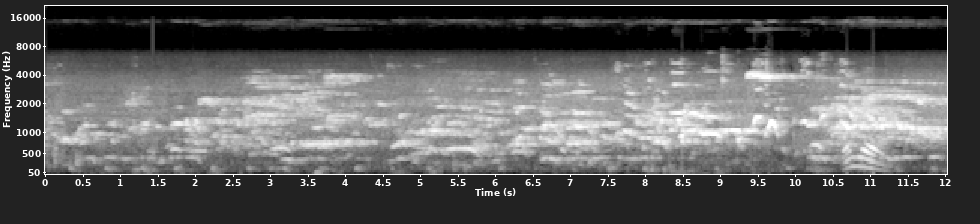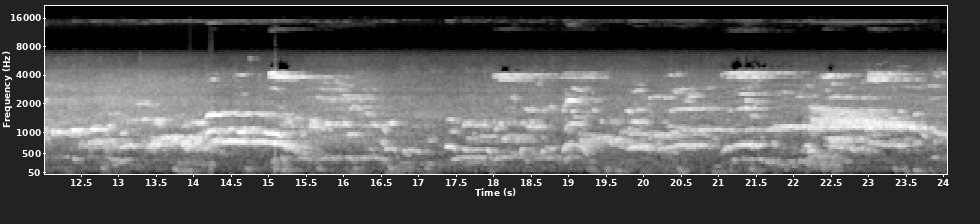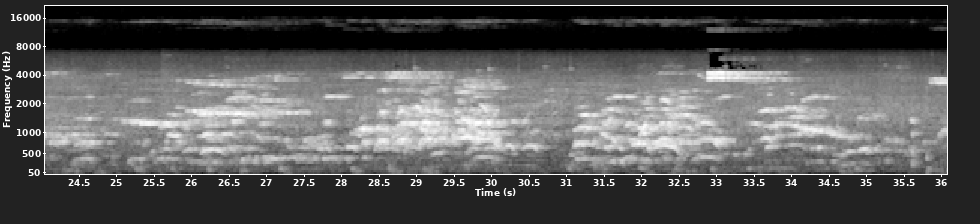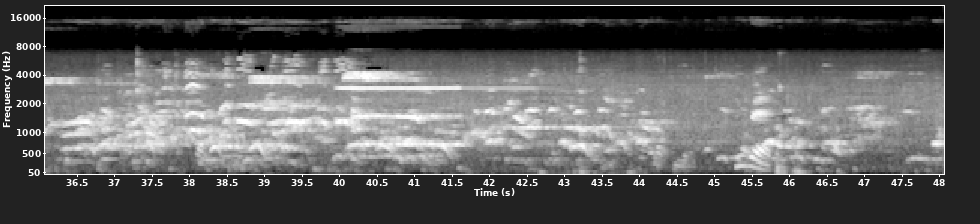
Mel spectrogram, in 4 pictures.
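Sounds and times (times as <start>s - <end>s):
crowd shouting and chattering: 0.0s - 48.0s.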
